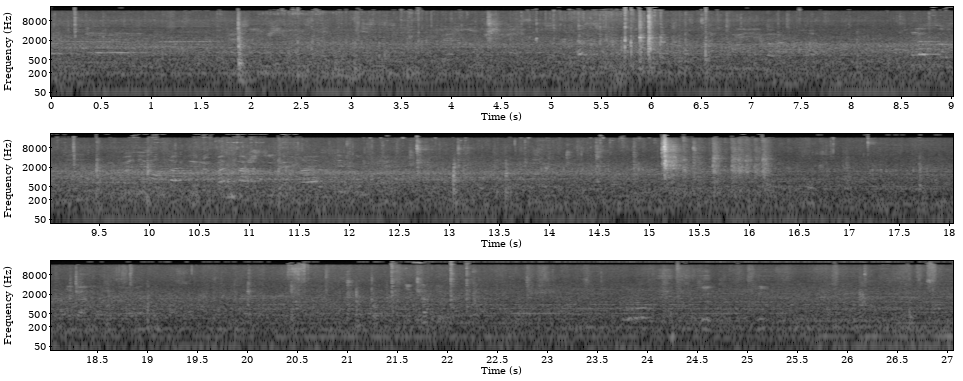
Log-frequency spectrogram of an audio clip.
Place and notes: Vernon, France - Vernon station
Taking the train to Paris in the Vernon station. A first train to Mantes-La-Jolie arrives, and after the train to Paris Saint-Lazare arrives.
